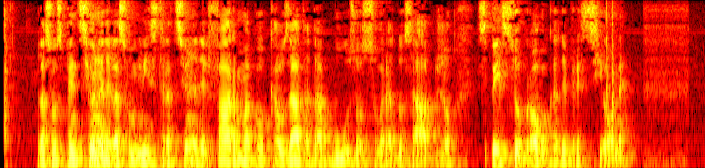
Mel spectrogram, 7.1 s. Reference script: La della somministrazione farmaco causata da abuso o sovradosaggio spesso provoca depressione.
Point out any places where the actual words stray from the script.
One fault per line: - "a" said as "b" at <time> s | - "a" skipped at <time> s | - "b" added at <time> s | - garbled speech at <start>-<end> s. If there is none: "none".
- "sospensione" added at 0.5 s
- "del" added at 1.9 s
